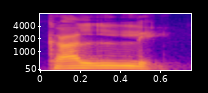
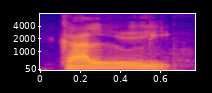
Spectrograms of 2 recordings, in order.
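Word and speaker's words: calli: see it in nat it just means an elongated L. So it's kali kali kali kali.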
